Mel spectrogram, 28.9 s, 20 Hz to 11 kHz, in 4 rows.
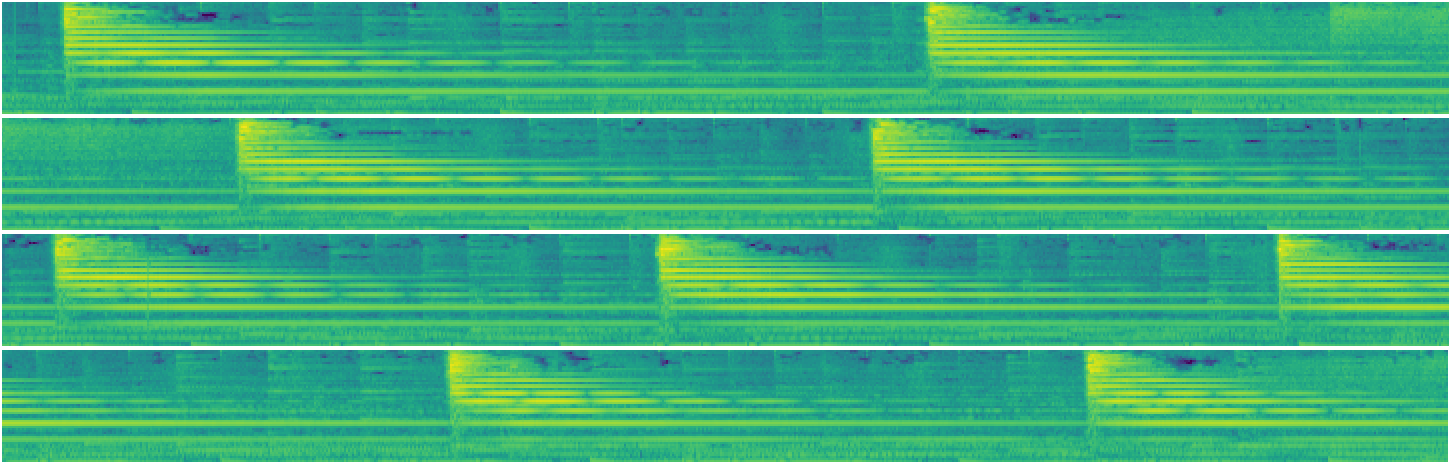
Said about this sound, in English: So I wanted to do a 10-bell salute for her.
